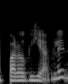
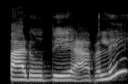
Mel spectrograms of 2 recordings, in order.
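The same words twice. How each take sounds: First: "parodiable" said softer, as "pa-ro-di-able"; pronounced with an I. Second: "parodiable" said slowly as "pa-ro-de-able"; pronounced with an E. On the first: Host offering the other form, "parodiable" said as "pa-ro-di-able". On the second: Host unsure of the word, "parodiable" slowly said as "parodeable". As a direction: stretch "parodiable", putting an E before "able": "parodeable". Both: Shown as a demonstration. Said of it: "No sé si esa es una palabra".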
